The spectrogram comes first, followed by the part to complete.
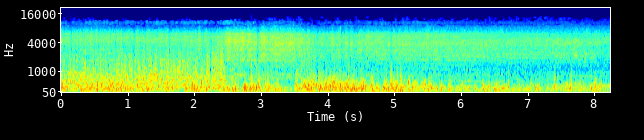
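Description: Wind rushing past a moving car and buffeting the microphone, mixed with steady road noise from the tyres and engine. It eases a little in the second half.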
